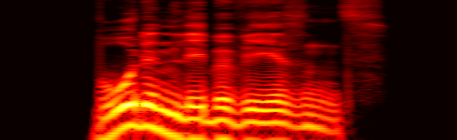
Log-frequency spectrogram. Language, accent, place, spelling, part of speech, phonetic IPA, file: German, Germany, Berlin, Bodenlebewesens, noun, [ˈboːdn̩ˌleːbəveːzn̩s], De-Bodenlebewesens.ogg
- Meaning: genitive singular of Bodenlebewesen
